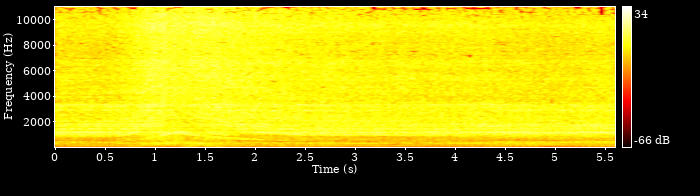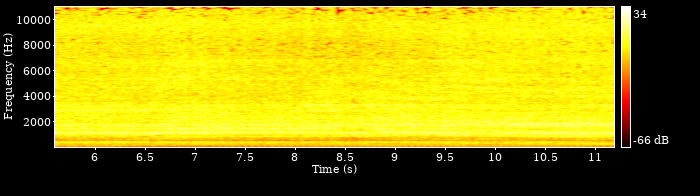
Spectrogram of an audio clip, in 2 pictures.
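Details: Honda BeAT FI scooter: rough, gravelly coarse rumble through idle and revs, helicopter-like and worse with throttle, from a worn left crankshaft main bearing.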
